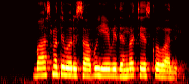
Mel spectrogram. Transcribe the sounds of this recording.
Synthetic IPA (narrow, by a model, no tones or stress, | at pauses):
baːsmɐt̪iʋɐɾisaːkue̞ːʋid̪ʱɐŋɡaːt͡ʃe̞ːsu̥kɔːʋaːlḭ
